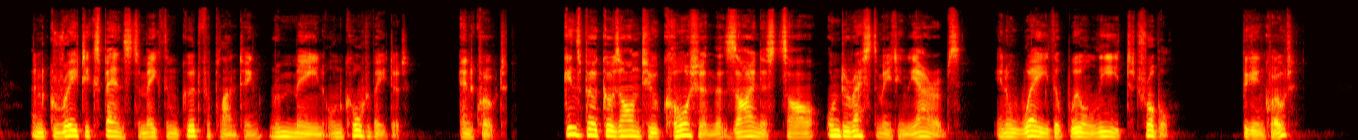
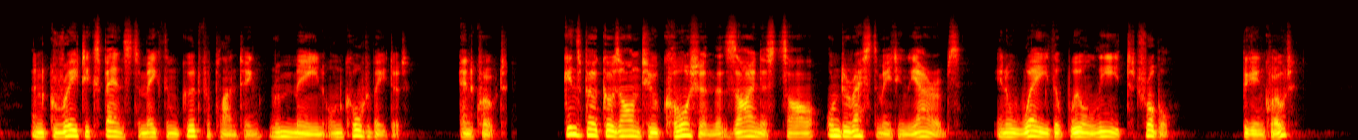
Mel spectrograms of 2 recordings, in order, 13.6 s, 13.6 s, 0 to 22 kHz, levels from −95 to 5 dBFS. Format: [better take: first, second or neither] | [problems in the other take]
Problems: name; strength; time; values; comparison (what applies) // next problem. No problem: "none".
first | muffled; very slightly; fading above 3.5 kHz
